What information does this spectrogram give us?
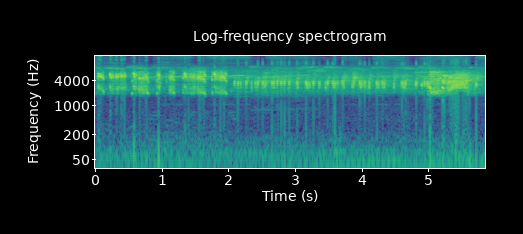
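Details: A swiftlet gives a few loud, clipped chirps, followed by quicker, softer chattering and a final dense burst of high twittering.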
